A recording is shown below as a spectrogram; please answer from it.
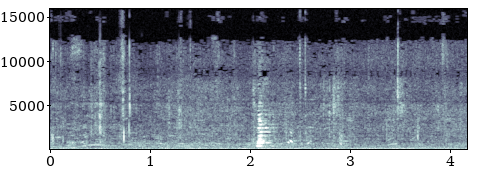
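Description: Outdoor car-market ambience: a low steady rumble with faint distant voices of people talking, and one brief pitched blip about two seconds in.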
